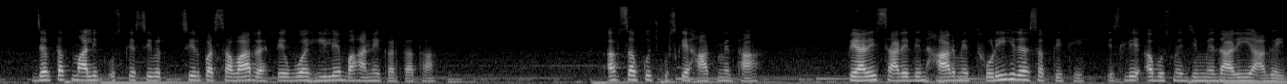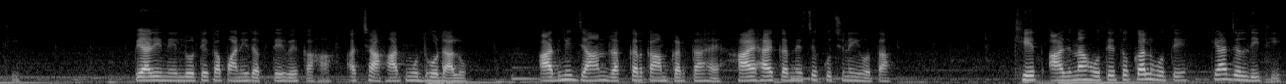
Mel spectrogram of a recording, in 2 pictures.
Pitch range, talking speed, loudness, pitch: 130-185 Hz, 175 wpm, -26 LUFS, 170 Hz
